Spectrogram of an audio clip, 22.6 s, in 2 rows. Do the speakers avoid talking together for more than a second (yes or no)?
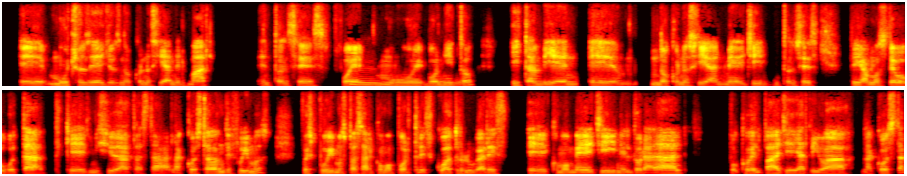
no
